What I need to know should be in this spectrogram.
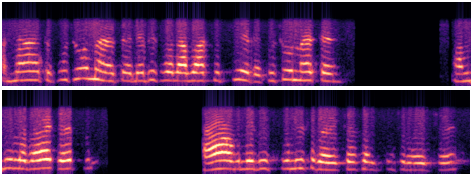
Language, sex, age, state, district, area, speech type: Maithili, female, 30-45, Bihar, Madhepura, rural, conversation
